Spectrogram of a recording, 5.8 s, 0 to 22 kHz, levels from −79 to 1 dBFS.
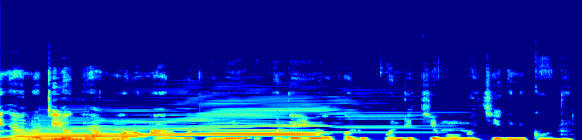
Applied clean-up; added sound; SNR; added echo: classical method Wiener filter.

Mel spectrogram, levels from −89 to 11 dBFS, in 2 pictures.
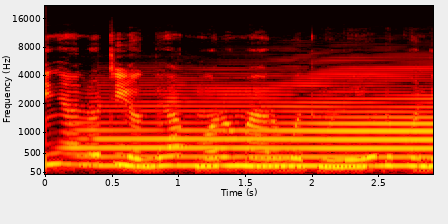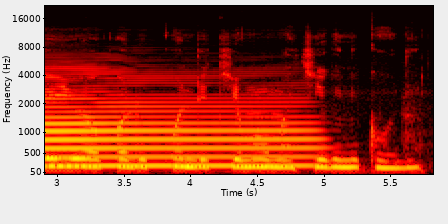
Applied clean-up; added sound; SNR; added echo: none; Wind instrument, woodwind instrument; -2 dB; none.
